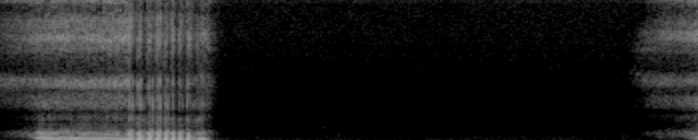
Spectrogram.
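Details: Shih Tzu snoring: a loud, rattling snore on an in-breath, then a pause of several seconds before the next snore begins, from a small flat-faced dog.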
